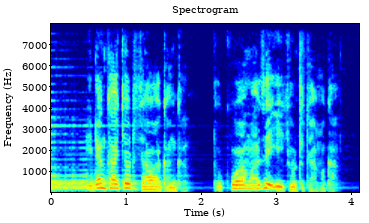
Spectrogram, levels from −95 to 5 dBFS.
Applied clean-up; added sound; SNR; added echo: neural mask model RNNoise.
